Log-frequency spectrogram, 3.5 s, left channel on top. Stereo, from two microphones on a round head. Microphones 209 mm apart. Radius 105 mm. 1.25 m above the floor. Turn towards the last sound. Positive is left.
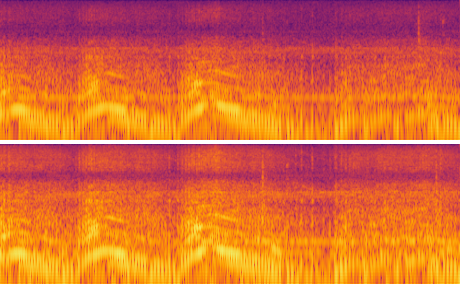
turn(degrees=-85)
